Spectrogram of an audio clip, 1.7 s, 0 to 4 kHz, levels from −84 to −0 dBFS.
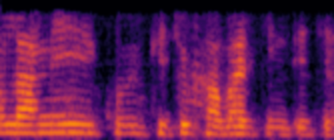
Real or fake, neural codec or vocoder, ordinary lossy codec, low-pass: fake; vocoder, 24 kHz, 100 mel bands, Vocos; none; 3.6 kHz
